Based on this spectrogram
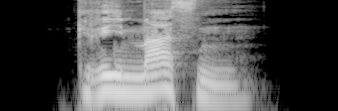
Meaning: plural of Grimasse
- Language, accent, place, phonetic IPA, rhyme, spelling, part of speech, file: German, Germany, Berlin, [ɡʁiˈmasn̩], -asn̩, Grimassen, noun, De-Grimassen.ogg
